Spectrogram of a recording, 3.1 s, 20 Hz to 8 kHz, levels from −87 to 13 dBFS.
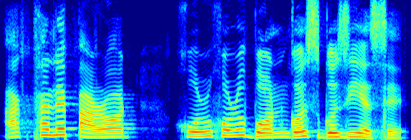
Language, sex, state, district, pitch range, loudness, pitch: Assamese, female, Assam, Sonitpur, 230-285 Hz, -14 LUFS, 240 Hz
